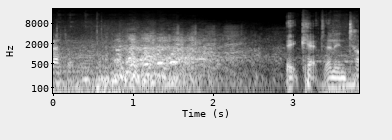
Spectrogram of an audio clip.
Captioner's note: voldemort's followers laugh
